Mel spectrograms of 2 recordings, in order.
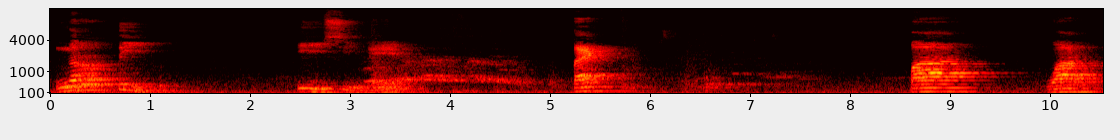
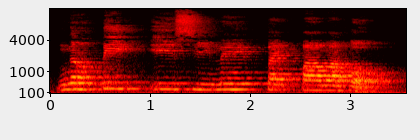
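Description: First: Word by word, long pauses between; dictating. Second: Said in the usual way. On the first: Shown as a demonstration. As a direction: dictate very slowly for pupils to write. Repeats the point for note-taking.

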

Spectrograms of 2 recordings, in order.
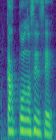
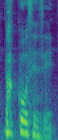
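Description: First: Said in the usual way. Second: 学校先生 run together with no の; linking particle dropped. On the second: Shown as a demonstration. Teacher showing omission between linked words, 学校先生 with particle dropped. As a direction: say 学校先生 as one compound, の left out. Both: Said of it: "この時はAすら言いません".

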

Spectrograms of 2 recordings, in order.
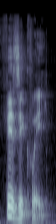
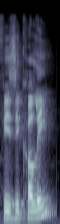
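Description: First: PHYSICALLY in three syllables, "FIZ-ik-lee"; correct physically. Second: PHYSICALLY in four syllables, "fi-zi-kuh-lee"; mispronounced physically. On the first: Teacher modelling physically for learners, A left silent. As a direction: drop the A after C in "physically". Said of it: "it is not pronounced". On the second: Teacher showing the mistake, physically with A sounded. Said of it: "that A after C". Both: Shown as a demonstration.

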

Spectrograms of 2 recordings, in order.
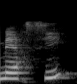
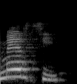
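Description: First: Merci stressed on the last syllable, rising; French merci, mer-SI; French pronunciation. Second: Merci stressed on the first syllable, falling; Catalan pronunciation. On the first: Teacher showing what Catalans don't say, merci stressed at the end. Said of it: "ellos no dicen merci". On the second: Teacher showing how Catalans say it, merci stressed up front. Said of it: "sino dicen merci". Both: Shown as a demonstration.

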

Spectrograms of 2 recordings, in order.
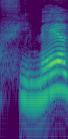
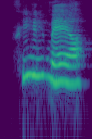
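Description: First: Said in the usual way. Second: High-pitched little cat echo; cooing cat. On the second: Acted. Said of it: "säuselte die Katze".

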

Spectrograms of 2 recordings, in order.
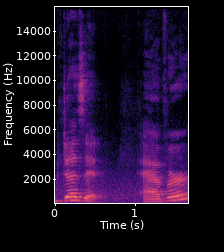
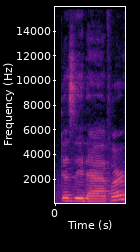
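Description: First: "Does it", a pause, then "ever" alone; separated words. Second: "it ever" run together without a break; linked sounds. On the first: Teacher takes learners through it, "ever" split off. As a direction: break clearly between "it" and "ever". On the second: Teacher shows learners the link, "it ever" joined. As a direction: carry the t of "it" into "ever". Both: Shown as a demonstration. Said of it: "chỗ này mình nối này".

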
